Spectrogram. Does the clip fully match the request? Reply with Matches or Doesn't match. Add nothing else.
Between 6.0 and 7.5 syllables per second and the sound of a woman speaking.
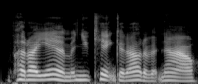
Matches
